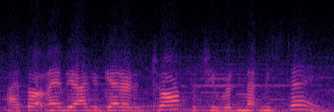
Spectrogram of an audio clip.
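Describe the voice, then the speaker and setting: Casting: actress for young female amateur sleuth, vintage film noir, sincere and concerned, over clear background music. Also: fairly high pitch, fast talker, lightly acted. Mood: earnest, explaining. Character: earnest, worried young woman amateur sleuth. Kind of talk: 1940s film noir acting. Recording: muffled old film soundtrack, music underneath.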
